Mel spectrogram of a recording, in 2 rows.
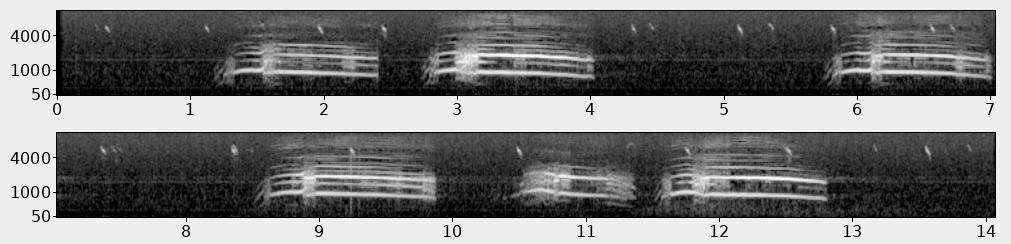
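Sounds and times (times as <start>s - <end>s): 
red-throated loon calling: 1.1s - 4.4s, 5.7s - 7.2s, 8.3s - 13.0s.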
